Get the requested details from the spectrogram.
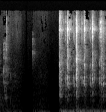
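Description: Rapid, clattering keystrokes on a computer keyboard, fairly loud, starting with a few softer taps, pausing briefly, then a dense burst of fast typing.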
